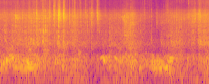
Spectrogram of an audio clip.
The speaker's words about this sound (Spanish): Tenemos palomas para acordarnos de la libertad, pero solo los grandes les pueden dar de comer.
